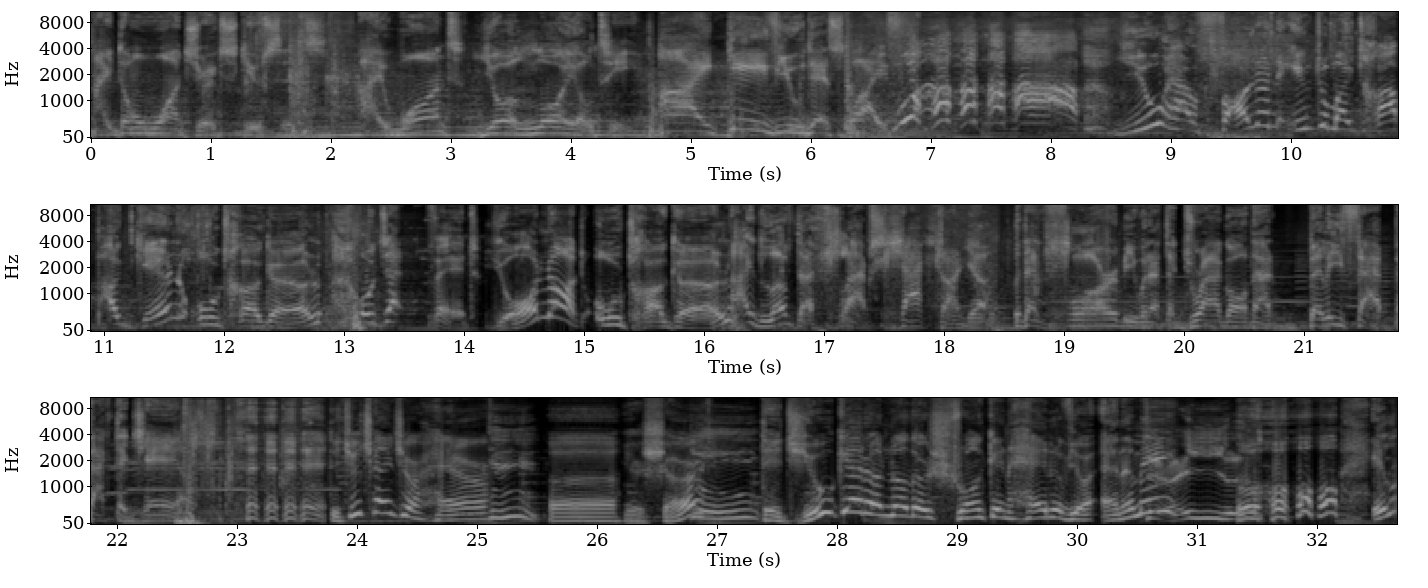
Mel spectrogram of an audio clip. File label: Animation Demo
